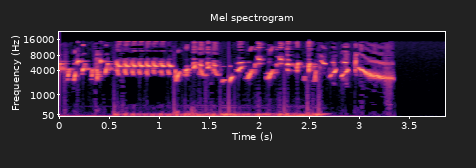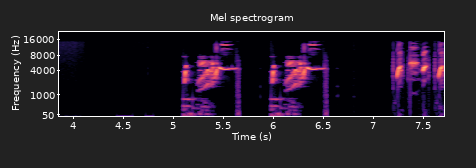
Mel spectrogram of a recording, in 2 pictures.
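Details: European goldfinch song in a style called baynam ghazarat, played for teaching young birds: dense, high twittering and tinkling phrases for about three seconds, then short separate bursts of sharp chirps with silent gaps, over a low steady hum.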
